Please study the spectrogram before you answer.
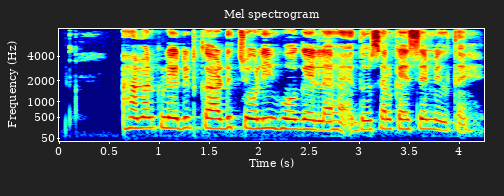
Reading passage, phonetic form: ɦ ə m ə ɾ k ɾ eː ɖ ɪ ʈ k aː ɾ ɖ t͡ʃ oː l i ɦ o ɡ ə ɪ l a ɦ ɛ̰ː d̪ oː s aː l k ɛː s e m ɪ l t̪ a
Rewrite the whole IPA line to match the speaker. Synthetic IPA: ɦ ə m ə ɾ k ɾ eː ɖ ɪ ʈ k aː ɾ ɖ t͡ʃ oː l i ɦ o ɡ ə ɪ l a ɦ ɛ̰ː d̪ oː s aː l k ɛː s e m ɪ l t̪ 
